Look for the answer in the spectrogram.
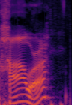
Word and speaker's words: Hawera: Okay, we go to Hawera, and we've got race six to look out there as well. – I'm glad you said that right, because I didn't know how to pronounce that.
